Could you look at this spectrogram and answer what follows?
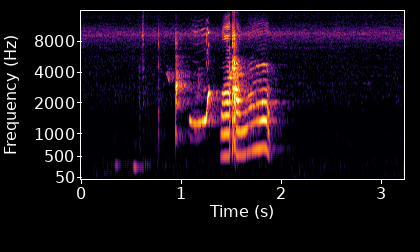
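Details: Pet parrot talking, saying "mummy": a quick run of harmonic, voice-like rising and falling syllables lasting about a second, preceded by a few faint clicks and followed by a brief tap, with a steady high hiss behind.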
